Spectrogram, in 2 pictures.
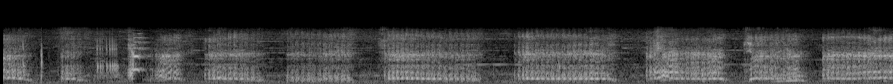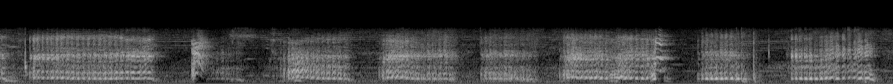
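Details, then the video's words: Two Chihuahuas playing tug of war, one growling fiercely; repeated rough, snarling growl bursts of one to two seconds each, separated by short pauses, throughout. "Chihauhua Fight!"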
